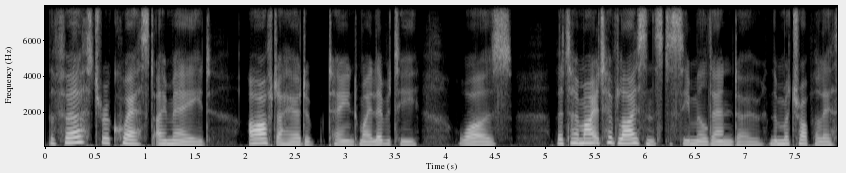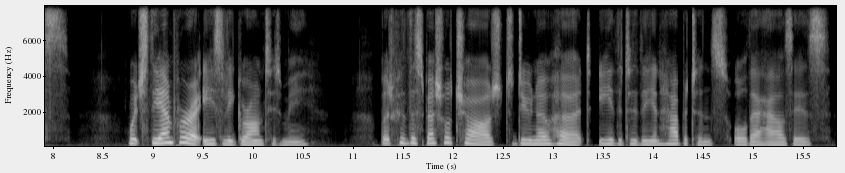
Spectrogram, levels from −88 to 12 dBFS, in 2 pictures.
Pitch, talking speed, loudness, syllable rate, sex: 205 Hz, 165 wpm, -20 LUFS, 5.2 syllables/s, female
